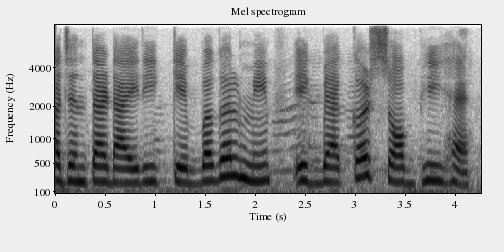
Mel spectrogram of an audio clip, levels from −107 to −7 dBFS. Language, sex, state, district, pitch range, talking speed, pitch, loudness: Hindi, female, Jharkhand, Ranchi, 210-235 Hz, 140 wpm, 225 Hz, -16 LUFS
